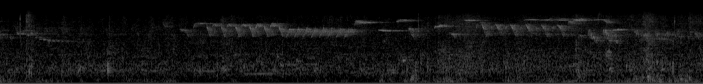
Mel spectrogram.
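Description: A songbird singing a run of quick, high repeated notes from about two seconds in, over steady outdoor background noise.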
